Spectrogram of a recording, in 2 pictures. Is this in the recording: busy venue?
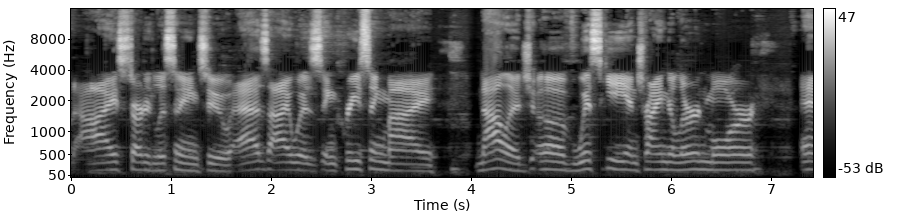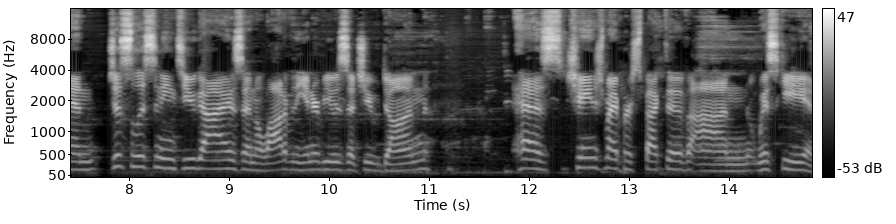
yes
